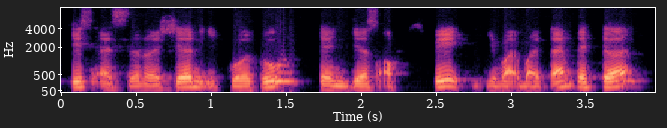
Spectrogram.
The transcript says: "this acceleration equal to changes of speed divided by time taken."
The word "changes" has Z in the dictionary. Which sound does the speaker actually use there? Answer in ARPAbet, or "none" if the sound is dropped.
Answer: S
